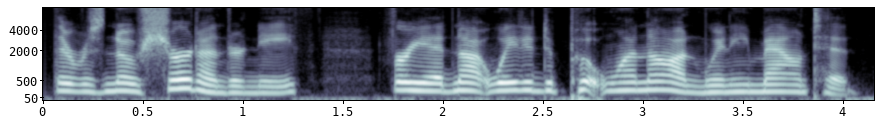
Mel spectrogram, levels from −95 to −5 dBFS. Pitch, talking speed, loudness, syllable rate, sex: 195 Hz, 245 wpm, -17 LUFS, 6.4 syllables/s, female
